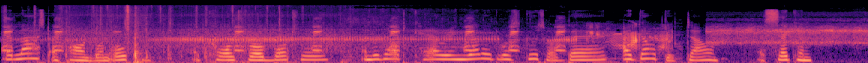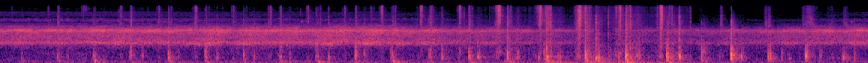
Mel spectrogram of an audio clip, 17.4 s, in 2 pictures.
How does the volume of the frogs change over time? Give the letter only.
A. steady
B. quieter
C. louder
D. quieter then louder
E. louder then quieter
B.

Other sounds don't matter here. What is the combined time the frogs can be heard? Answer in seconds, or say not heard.
17 s.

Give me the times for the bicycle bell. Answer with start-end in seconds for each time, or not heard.
not heard.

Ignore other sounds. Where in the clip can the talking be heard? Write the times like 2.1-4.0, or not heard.
0.0-8.2.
